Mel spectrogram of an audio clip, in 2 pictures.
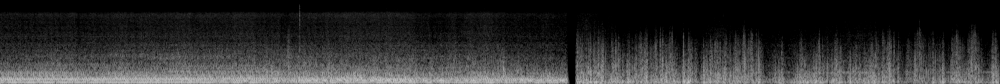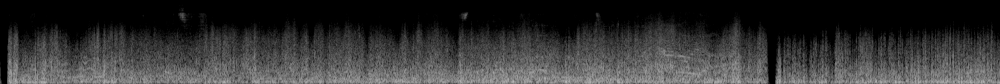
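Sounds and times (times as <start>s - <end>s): loud engine drone: 0.0s - 5.7s
wind buffeting microphone: 0.0s - 20.0s.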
